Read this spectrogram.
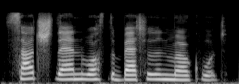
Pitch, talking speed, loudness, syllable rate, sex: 225 Hz, 175 wpm, -15 LUFS, 4.1 syllables/s, female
